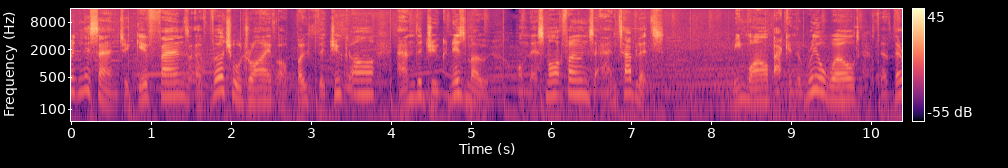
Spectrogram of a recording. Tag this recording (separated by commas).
Music, Vehicle, Speech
